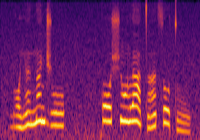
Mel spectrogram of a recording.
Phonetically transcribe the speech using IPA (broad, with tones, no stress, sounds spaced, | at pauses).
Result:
ɡ ɔ˨ j ɛ̃˧ n ã˦ d͡ʒ o˧ | k ɔ˦ ʃ ɔ̃˦ l a˦˨ t ã˨˦ s o˦˨ t ũ˨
